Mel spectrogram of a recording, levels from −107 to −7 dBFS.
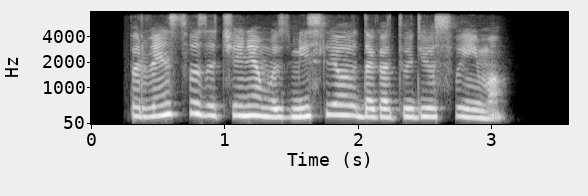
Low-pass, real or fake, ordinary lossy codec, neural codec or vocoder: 7.2 kHz; real; none; none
